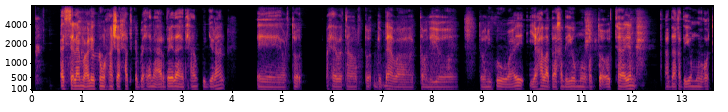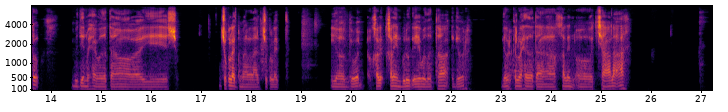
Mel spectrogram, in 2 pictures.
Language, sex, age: Somali, male, 25-35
